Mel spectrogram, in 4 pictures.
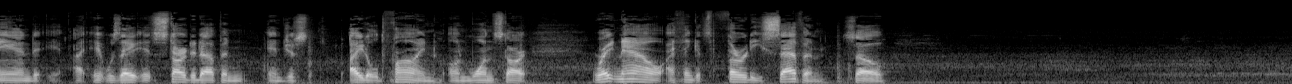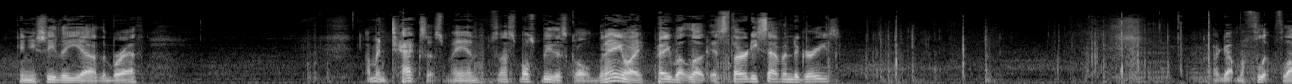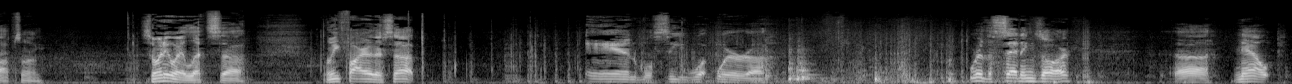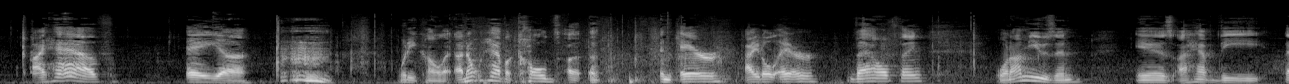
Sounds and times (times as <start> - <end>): Speech: 0.0 - 8.9, 13.1 - 14.4, 16.6 - 21.4, 25.0 - 26.3, 27.2 - 28.4, 29.1 - 30.0, 31.6 - 33.7, 35.5 - 36.7, 37.5 - 40.0, 40.6 - 42.0, 42.8 - 48.0, 48.7 - 51.6.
